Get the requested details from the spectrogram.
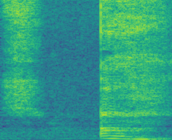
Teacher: H juga posisinya di tenggorokan bagian bawah. Ah seperti itu.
